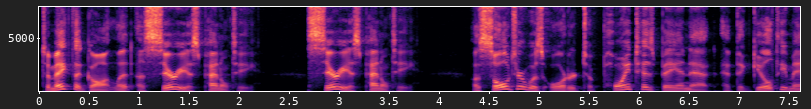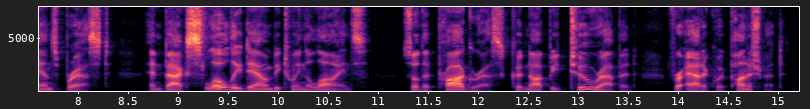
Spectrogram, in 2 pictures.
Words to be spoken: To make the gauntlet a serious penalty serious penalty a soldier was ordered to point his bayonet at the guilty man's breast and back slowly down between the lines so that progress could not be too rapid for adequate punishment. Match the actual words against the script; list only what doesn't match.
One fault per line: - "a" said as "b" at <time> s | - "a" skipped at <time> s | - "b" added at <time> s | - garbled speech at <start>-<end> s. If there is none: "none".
none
